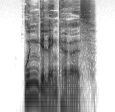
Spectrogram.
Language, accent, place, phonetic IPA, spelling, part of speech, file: German, Germany, Berlin, [ˈʊnɡəˌlɛŋkəʁəs], ungelenkeres, adjective, De-ungelenkeres.ogg
- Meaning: strong/mixed nominative/accusative neuter singular comparative degree of ungelenk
